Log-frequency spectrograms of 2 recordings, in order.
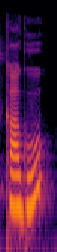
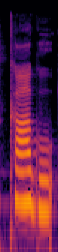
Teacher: When gyok is placed between vowels, like you see over here, it should be pronounced as g. In all other cases, when gyok is the first letter in a word, the last letter, or placed before a consonant, read it as k.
